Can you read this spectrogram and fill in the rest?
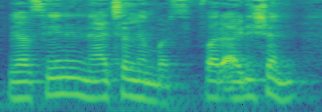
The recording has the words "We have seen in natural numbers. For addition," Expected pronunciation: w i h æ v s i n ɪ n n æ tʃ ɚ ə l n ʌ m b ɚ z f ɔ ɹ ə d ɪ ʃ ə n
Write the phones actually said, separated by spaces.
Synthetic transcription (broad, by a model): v i h æ v s i n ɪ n n æ tʃ ɚ ə l n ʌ m b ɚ s f ɔ ɹ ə d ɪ ʃ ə n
